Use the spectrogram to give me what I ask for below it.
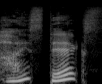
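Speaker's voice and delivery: mock starry-eyed, high, star-struck fangirl voice. Retelling meeting a TV figure at a convention: imitating own fangirling greeting. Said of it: "that was the only time I, like, fangirled".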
